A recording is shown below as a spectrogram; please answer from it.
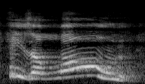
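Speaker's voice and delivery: high, slow desperate cry; frantic mother. A narrator's reading. Mother crying out at the fire, high slow desperate. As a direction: cry it out in fear for the child. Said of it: "the mother cried".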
